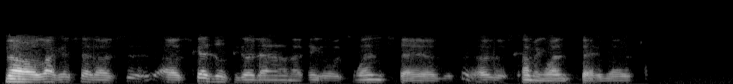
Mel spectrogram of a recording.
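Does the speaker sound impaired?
Yes: Parkinson's; stem cell infusions in houston, infusions finished, assessment due in september; in clinical trial of stem cell therapy derived from donated bone marrow.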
